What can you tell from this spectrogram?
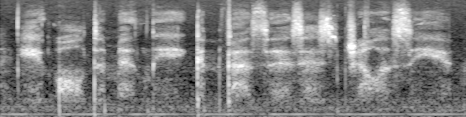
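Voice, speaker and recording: Fairly slow whispering, with noticeable noise behind it. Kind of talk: ASMR gaming commentary. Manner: whispered, soft-spoken.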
